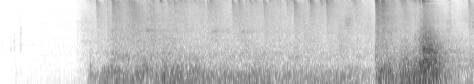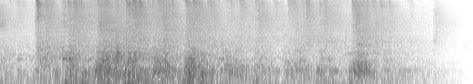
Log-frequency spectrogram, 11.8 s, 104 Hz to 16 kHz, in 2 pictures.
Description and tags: Metal Sheet Flex
Flexing a 3ft by 5ft piece of sheet metal back and forth along the ground to get a ringing rasping quality when shaken fast enough. The metal sheet was scrap and already had several holes which made it easier to manipulate back and forth.
scraps, scrape, aip09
